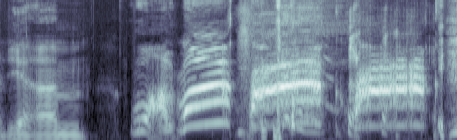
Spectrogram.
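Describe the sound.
Someone imitates a seagull with their voice, from memory: about four strained, wailing cries that start low and rise into loud, shrill squawks, with no other talk.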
